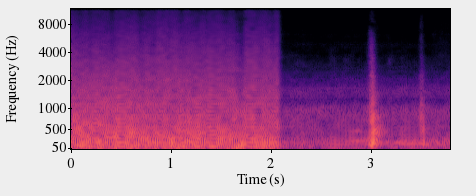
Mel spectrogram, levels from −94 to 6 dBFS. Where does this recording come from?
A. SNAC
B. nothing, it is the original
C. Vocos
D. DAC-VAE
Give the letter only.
C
